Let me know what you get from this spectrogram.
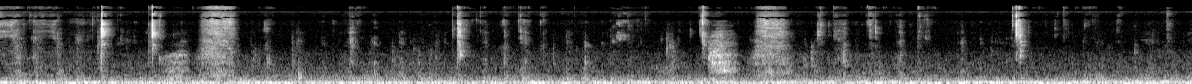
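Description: Close-miked chewing and wet mouth sounds of a person eating a meal by hand, with scattered smacks and clicks and a few longer squishy smears.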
